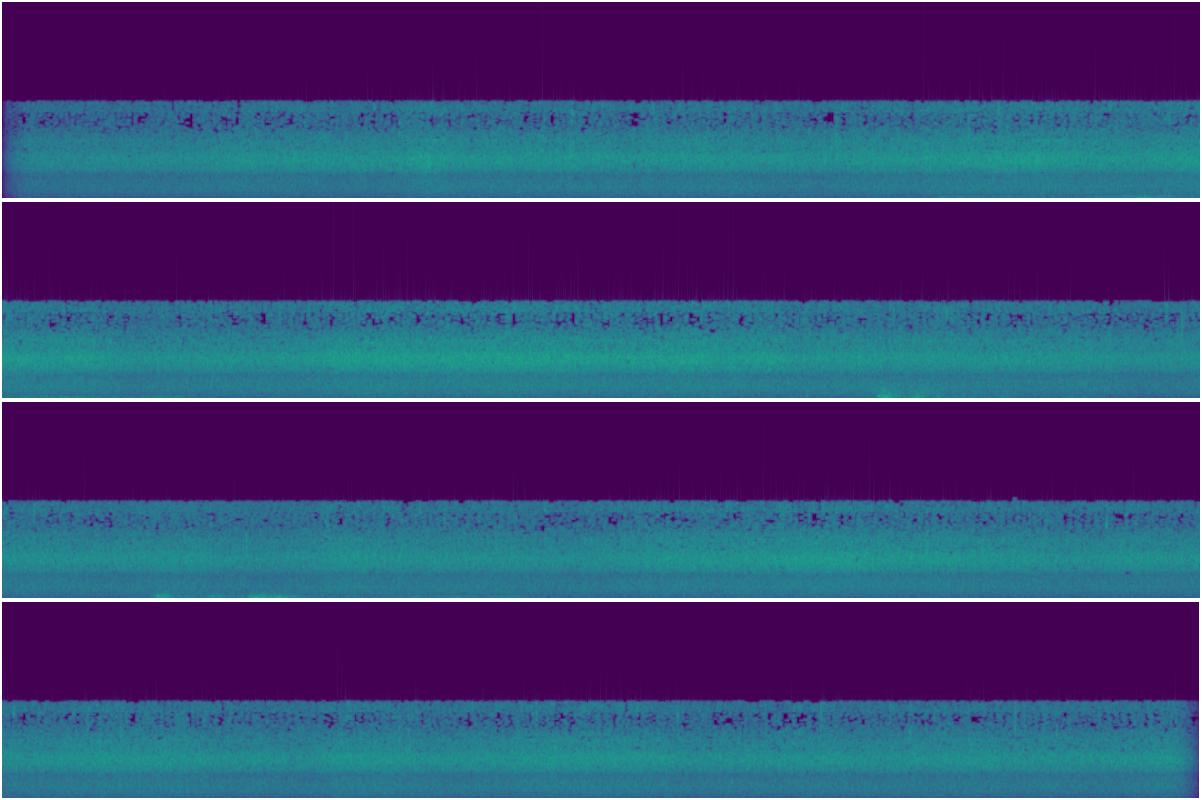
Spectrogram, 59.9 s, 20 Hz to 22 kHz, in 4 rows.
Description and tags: rain heavy
Heavy tropical rain. San José, Costa Rica.
Equipment: Tascam DR-100 mkii, Peluso CEMC-6 (Cardioid cap), ORTF.
field-recording, nature, rain, water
